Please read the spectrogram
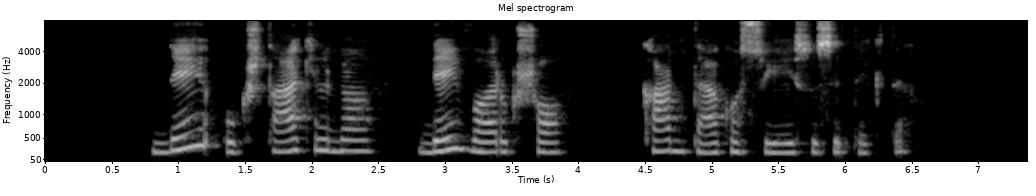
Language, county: Lithuanian, Alytus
